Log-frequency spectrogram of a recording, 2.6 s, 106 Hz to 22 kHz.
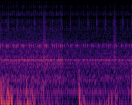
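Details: VW Polo Sedan (pre-facelift) idling after DIY injector cleaning with carburetor cleaner, engine cooled to about 30 degrees: low, quiet idle with a light steady injector tick, no misses or roughness, smooth and healthy.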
